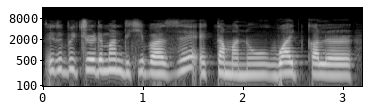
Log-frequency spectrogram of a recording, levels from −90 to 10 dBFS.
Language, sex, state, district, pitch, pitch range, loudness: Nagamese, female, Nagaland, Kohima, 220 Hz, 200-260 Hz, -16 LUFS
